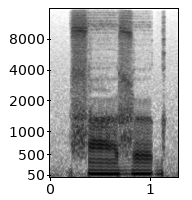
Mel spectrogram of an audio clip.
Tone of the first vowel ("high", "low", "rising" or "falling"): low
